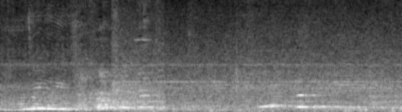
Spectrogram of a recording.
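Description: Indistinct voices of people talking in short phrases, over steady background noise.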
